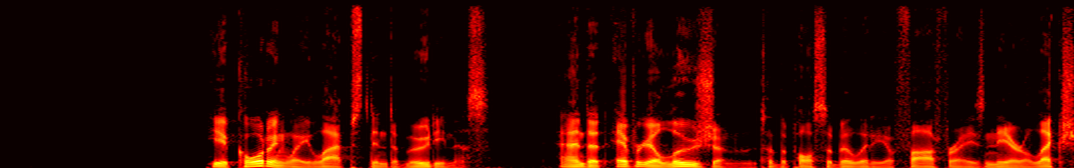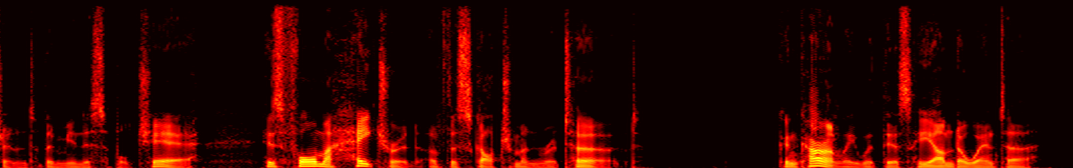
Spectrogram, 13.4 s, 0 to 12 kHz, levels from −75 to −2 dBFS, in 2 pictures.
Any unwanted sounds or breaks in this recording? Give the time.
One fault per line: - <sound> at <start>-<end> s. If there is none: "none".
none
